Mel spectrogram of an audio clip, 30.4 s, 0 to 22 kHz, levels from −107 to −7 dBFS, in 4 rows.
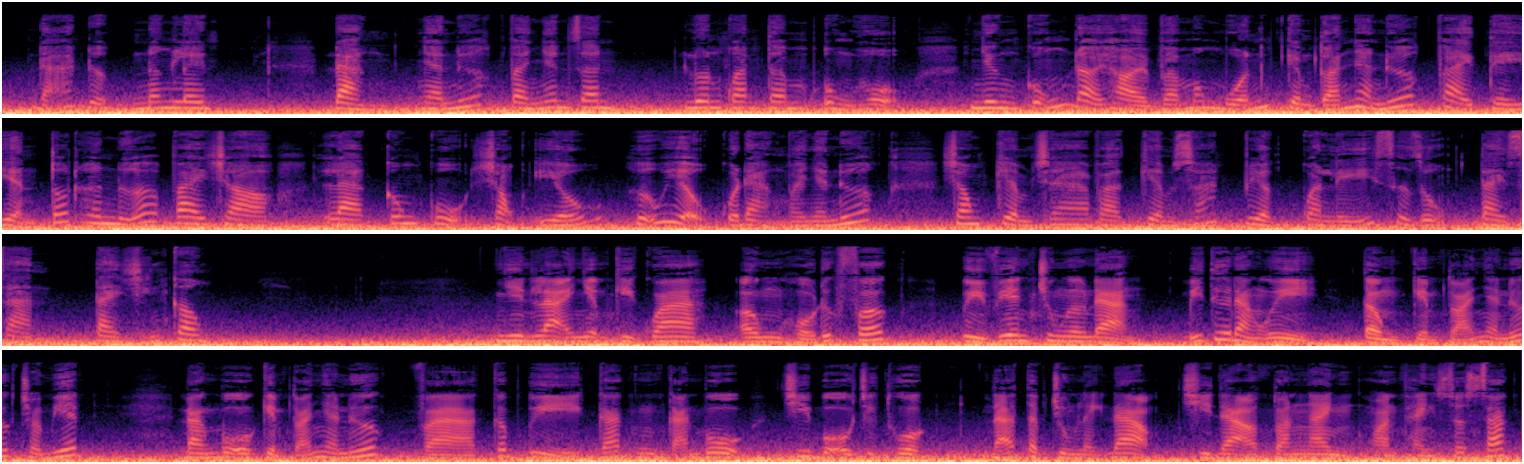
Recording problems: low rumble; loud; throughout; 7 dB below the speech

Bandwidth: 13.5 kHz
